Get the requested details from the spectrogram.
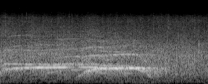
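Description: An audience claps steadily and fairly loudly for a couple of seconds, a dense wash of many hands with a few cheers or whistles rising above it. The audience is applauding to show they think a question about campaign discussions of Russian sanctions was fake.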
